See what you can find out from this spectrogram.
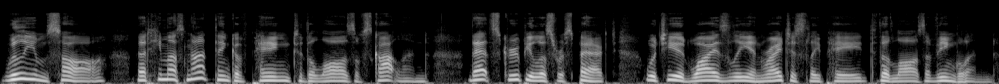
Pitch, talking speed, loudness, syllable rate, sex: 165 Hz, 175 wpm, -18 LUFS, 4.3 syllables/s, male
